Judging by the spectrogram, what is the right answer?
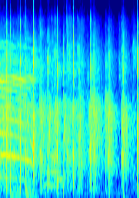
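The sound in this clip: Audience applause at a live comedy show: many overlapping claps form a dense, fairly loud and steady clatter that carries on throughout.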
